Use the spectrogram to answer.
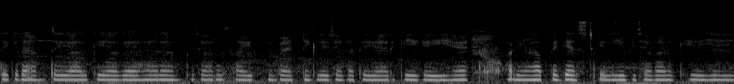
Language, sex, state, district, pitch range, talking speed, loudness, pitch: Hindi, female, Bihar, Araria, 205-215 Hz, 255 wpm, -34 LUFS, 210 Hz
